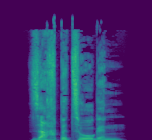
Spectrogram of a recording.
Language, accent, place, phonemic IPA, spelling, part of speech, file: German, Germany, Berlin, /ˈzaχbəˌt͡soːɡn̩/, sachbezogen, adjective, De-sachbezogen.ogg
- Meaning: relevant, pertinent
